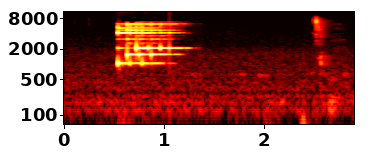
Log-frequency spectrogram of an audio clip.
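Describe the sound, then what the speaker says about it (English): A phone ringtone sounds in an SCP horror video game: one bright, melodic electronic ring lasting under a second, then near silence with a tiny faint blip. "It's a phone!"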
